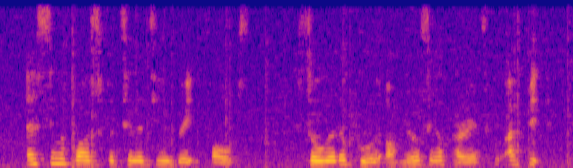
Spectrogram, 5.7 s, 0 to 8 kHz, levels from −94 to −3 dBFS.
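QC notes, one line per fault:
Throughout: overdone noise removal. The suppressor is set too strong, so bands near the noise estimate vanish. The background turns to twinkling near-silence.
Throughout: noise suppressor artifacts. Steady room noise, about 15 dB below the speech, is pulled down by about 18 dB between words. It rises again underneath them.
0.26–2.43 s and 3.49–5.4 s: speech cut by the noise suppressor. Quiet speech was mistaken for noise and dropped by up to about 15 dB and 14 dB. Roughly half a second in each span sounds swallowed.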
